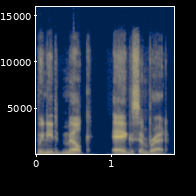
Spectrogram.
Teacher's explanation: Rise, rise, fall. That pattern is a signal to the listener that says, Hey, more is coming.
